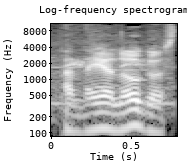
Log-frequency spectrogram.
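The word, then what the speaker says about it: Palaiologos: is a sad sound paleo logos that's how you pronounce that the last byzantine emperor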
